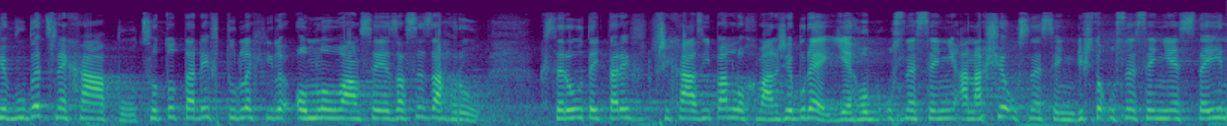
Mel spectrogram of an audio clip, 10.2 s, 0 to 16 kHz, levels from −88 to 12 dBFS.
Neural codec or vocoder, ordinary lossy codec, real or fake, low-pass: none; MP3, 96 kbps; real; 10.8 kHz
